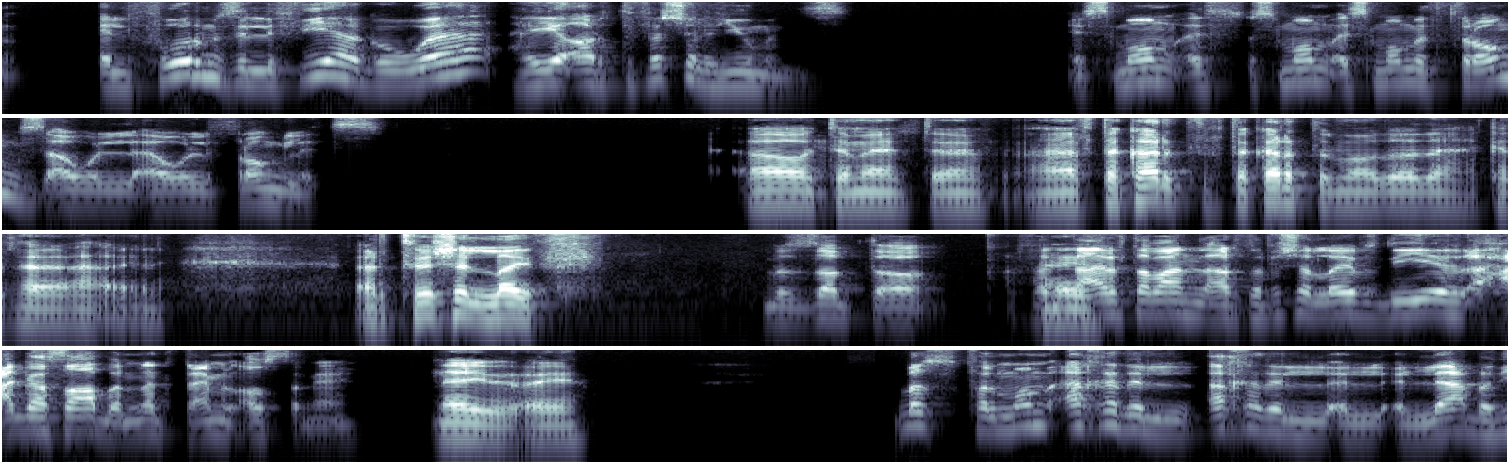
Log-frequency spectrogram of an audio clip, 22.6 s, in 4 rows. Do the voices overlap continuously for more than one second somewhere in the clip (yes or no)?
no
